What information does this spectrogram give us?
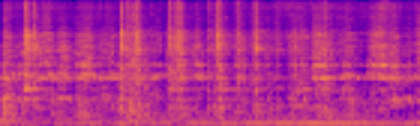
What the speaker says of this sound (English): start whisking on it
